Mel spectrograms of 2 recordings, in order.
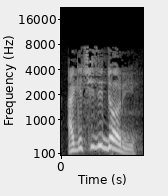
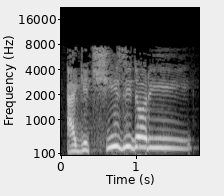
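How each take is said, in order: First: Said in the usual way. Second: Slow emphatic چیزی; drawn-out emphasis. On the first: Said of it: "repeated faster". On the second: Acted. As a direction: stretch چیزی slow and high. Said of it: "repeated emphatic question".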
